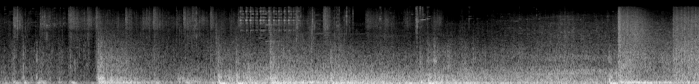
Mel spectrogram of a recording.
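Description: A tank engine rumbles nearby.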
